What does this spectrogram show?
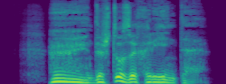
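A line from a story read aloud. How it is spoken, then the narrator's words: Sighing. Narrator (Russian): Он вздохнул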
